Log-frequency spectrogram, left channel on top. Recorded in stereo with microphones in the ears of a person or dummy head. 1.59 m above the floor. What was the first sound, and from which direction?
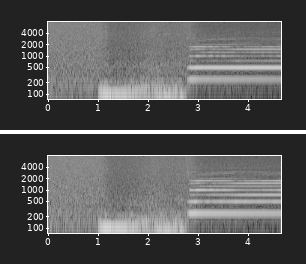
Keys jangling, 65° left (ahead or behind).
